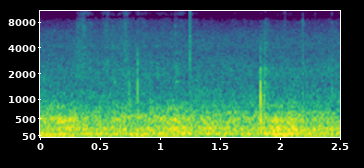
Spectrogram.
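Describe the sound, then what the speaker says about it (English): Thunder rumbles low and distant outside Notre Dame Cathedral in Paris, a continuous dull roll with light rain hiss layered over it and no voices. "And there's the thunder"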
